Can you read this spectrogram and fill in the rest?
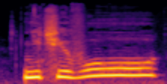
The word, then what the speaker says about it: ничего: Ничего, the г pronounced the v, and его is pronounced его.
